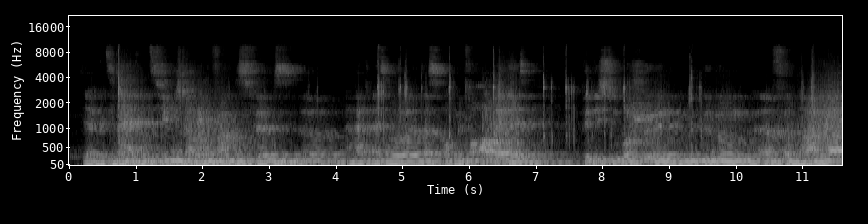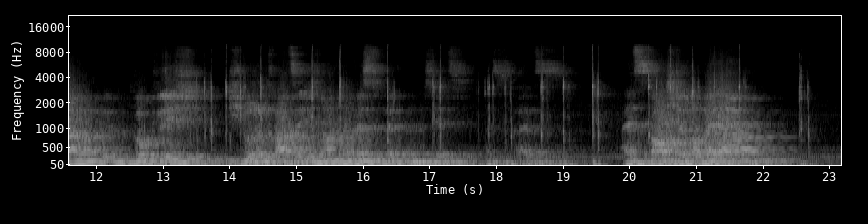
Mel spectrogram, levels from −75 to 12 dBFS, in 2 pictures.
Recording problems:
room echo; strong; dies away in 1.9 s
off-mic speech; far
wrong speed and pitch; too slow and too low; 0.7 times normal speed
distortion; slight; 11% of the sound clipped
household noises; noticeable; throughout; 10 dB below the speech
uneven, jittery; strongly; from 1 to 20 s

